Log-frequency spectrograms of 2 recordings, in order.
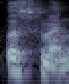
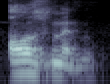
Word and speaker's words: Usman: if you're a Jew from New York, you would, instead of saying Usman, you would have said Osman.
